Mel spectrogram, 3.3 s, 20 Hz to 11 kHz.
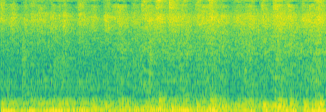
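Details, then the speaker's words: Chevrolet Corvette C6 V8 running with about 50 lbs of oil pressure, no coolant yet: deep, lumpy, uneven rumble. The engine does not sound or run good; the owner says it needs a tune. "I wasn't happy because this motor does not sound good. And that's because it's not running good."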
